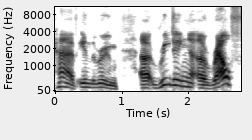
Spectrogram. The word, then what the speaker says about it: Ralph: And it's a big room today, so we have in the room reading Ralph, or possibly pronounced Rafe, is Alexandra, and when I'm not in confinement, I act professionally.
